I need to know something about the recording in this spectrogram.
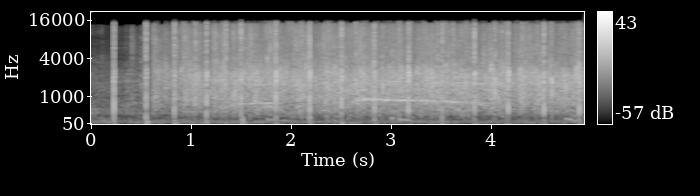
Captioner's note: applause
